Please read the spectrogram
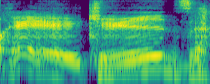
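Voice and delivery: put-on creepy, crusty clown tv announcer voice. Describing how a tv show's announcer talks, in a creepy crusty clown announcer voice. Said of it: "I'm the creepy announcer that sounds a bit like an off-brand crusty clown".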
